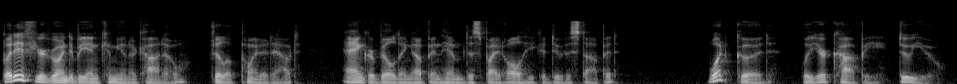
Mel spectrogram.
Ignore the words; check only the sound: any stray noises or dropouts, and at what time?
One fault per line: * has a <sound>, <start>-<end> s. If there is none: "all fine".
all fine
